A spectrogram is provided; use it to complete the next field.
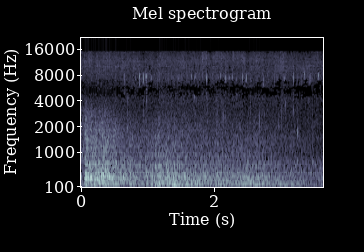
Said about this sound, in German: Nun begann es zu regnen. Die Tropfen fielen immer dichter und es gab einen richtigen Wolkenbruch.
